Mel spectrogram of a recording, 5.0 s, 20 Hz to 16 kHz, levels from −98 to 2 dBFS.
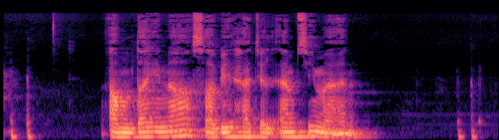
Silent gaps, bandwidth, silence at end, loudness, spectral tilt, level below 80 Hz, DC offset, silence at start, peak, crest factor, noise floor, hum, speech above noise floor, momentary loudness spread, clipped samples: none; 11.5 kHz; 0.2 s; -19 LUFS; -6.5 dB/octave; -56 dBFS; under 0.1%; 0.1 s; -6 dBFS; 16 dB; -71 dBFS; none; 52 dB; 17 LU; under 0.1%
